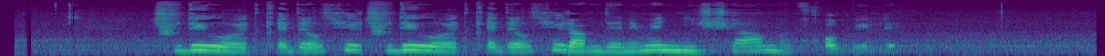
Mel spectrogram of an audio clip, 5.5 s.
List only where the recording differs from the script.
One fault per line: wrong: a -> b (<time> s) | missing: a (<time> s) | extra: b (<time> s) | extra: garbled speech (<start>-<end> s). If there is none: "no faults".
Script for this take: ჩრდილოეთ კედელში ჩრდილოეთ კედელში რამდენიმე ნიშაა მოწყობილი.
no faults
